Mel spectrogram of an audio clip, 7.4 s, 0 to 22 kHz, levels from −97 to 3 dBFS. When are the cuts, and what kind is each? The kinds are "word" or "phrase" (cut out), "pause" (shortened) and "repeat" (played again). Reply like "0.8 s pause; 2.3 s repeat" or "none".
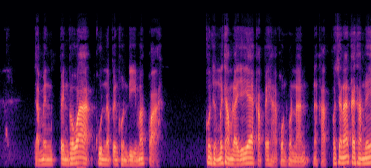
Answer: none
